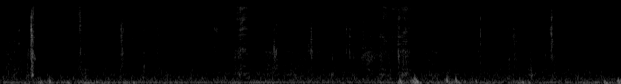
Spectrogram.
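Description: A person chewing and biting food close to the microphone, with irregular small crunches and clicks, a few louder ones about two and a half and four seconds in.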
